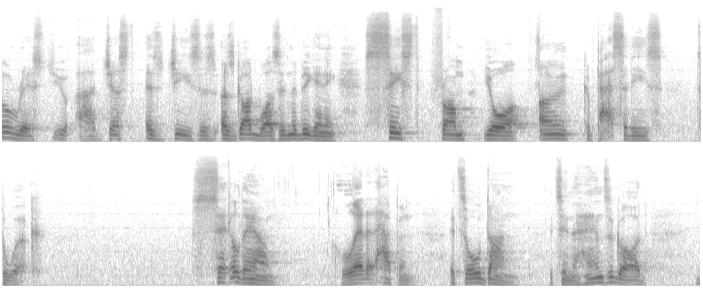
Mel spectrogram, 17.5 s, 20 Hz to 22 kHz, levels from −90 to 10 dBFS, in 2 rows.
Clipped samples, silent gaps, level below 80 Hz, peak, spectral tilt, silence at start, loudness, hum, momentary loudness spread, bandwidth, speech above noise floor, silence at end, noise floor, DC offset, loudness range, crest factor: under 0.1%; none; -72 dBFS; -20 dBFS; -5 dB/octave; 0 s; -39 LUFS; none; 15 LU; 19 kHz; 27 dB; 0 s; -66 dBFS; under 0.1%; 8 LU; 20 dB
